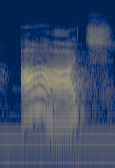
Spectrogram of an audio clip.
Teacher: Arkadaş, baba, baba, ceviz, j harfi ya, ceviz, çocuk, ç harfi ya, çocuk, ders, ders, ev, fare, gül, gül, ağaç, ağaç деген сөзде достар байқасаңыздар yumuşak g harfi тұр ya, яғни ağaç дегенде өзінің алдында тұрған аны созады да өзі оқылмайды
